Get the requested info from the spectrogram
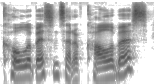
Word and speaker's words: colobus: I actually looked up the pronunciation for four different sites tonight before I recorded this episode, and they all said colobus.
